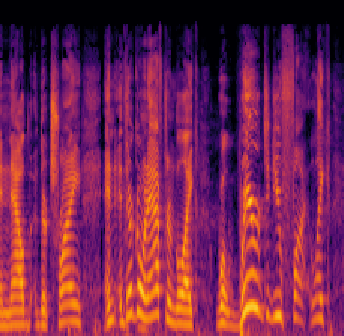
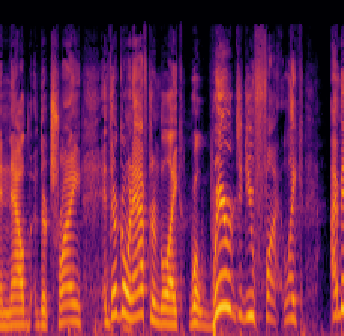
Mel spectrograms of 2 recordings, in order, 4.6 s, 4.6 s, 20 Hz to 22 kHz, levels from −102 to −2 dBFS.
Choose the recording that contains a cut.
second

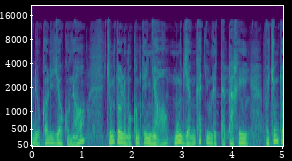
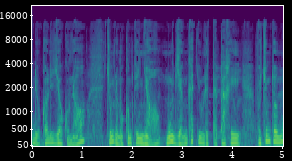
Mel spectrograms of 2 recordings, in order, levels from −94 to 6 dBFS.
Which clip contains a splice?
second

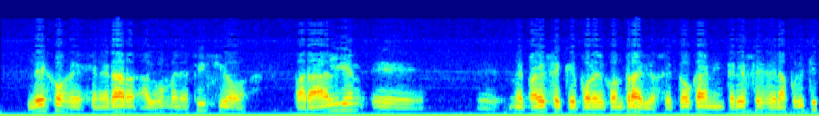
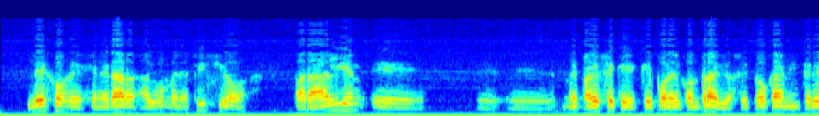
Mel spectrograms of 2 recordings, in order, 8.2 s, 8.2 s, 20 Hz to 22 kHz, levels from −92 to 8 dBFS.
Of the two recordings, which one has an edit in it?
first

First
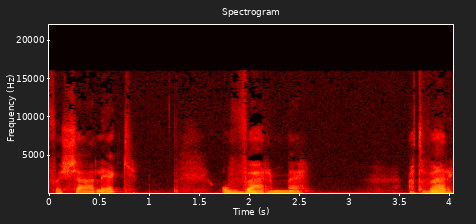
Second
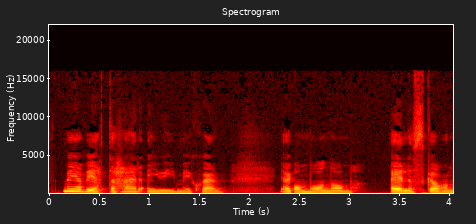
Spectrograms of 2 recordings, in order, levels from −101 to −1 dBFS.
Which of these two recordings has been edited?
second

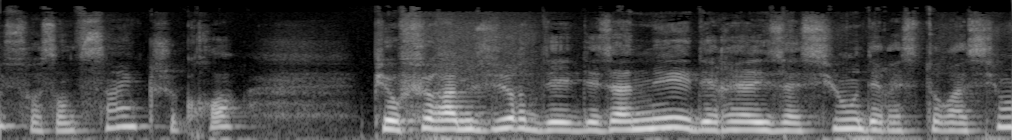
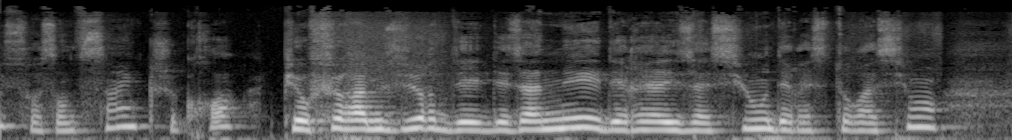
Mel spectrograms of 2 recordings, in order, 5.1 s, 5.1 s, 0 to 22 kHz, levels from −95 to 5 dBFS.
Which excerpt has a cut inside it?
second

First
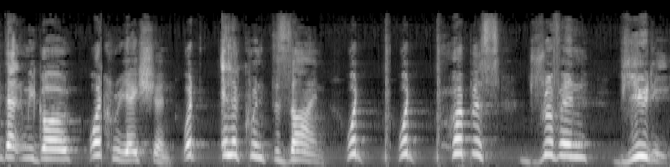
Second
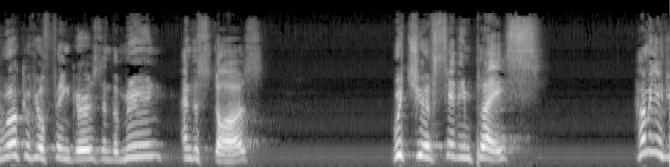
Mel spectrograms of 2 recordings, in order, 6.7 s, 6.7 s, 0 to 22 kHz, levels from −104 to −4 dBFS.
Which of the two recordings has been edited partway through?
first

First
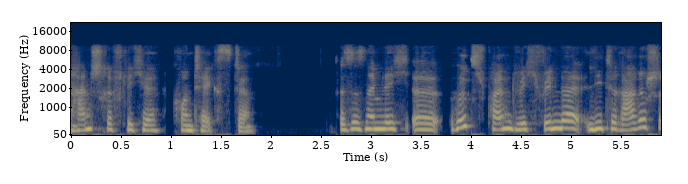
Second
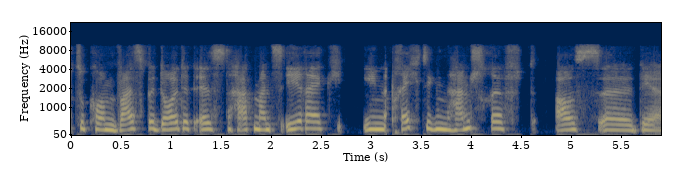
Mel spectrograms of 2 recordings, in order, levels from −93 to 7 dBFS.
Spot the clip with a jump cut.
second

